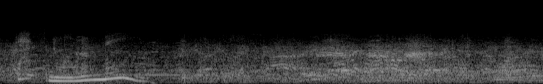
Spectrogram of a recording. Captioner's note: attendees chattering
